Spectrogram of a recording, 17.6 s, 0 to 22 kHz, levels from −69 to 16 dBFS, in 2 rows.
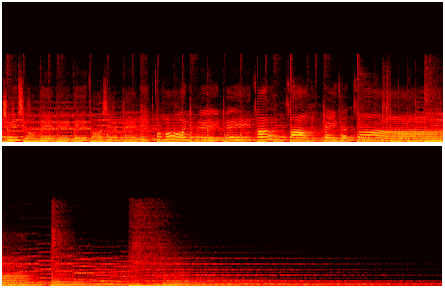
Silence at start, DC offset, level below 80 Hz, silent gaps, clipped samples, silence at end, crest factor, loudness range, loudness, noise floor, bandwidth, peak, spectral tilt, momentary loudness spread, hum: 0 s; under 0.1%; -28 dBFS; none; under 0.1%; 0 s; 16 dB; 14 LU; -17 LUFS; -40 dBFS; 14.5 kHz; -2 dBFS; -6 dB/octave; 18 LU; none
